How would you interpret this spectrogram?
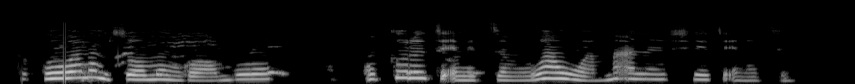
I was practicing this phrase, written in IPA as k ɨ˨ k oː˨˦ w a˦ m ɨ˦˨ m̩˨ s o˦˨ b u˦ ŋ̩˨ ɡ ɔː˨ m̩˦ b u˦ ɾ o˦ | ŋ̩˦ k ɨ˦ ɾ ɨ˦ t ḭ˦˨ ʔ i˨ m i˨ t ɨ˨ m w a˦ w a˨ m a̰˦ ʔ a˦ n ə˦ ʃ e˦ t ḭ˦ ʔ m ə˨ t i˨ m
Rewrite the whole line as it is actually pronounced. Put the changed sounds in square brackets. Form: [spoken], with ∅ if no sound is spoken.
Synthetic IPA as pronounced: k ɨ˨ k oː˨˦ w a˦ m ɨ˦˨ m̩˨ s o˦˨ [m] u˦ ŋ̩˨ ɡ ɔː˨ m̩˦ b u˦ ɾ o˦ | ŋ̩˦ k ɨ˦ ɾ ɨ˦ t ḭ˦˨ ʔ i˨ m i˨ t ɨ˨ m w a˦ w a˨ m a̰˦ ʔ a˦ n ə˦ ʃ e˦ t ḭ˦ ʔ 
